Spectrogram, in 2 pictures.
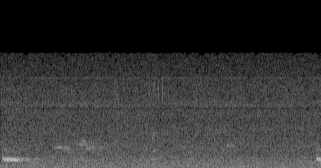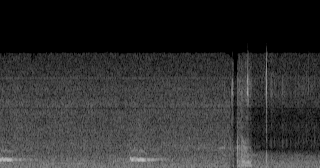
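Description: A common hawk-cuckoo gives three brief, clear whistled notes, a few seconds apart, over a quiet background, followed by a short sharp clatter.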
